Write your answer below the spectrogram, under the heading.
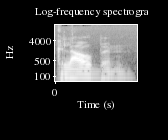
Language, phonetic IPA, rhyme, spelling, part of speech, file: German, [ˈɡlaʊ̯bn̩], -aʊ̯bn̩, glauben, verb, De-glauben.ogg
